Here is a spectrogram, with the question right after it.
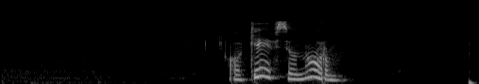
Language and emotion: Russian, positive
